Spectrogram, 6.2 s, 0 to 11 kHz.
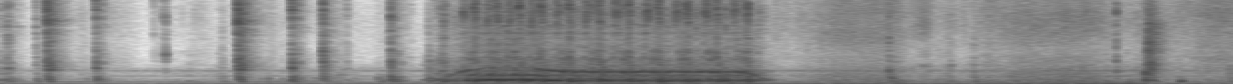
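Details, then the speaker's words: Pfaff Tipmatic 6120 German sewing machine, about 25 years old, after first repair: a few single clicks then fast even needle chatter, no knocking or grinding; runs clean. "폴리를 돌려서 위에는 정상적으로 박음질이 돼서 나오는 걸 보실 수가 있어요. 요 밑에도 됐습니다. 바느질 땀수 아주 고르게 박히고 있네요."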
